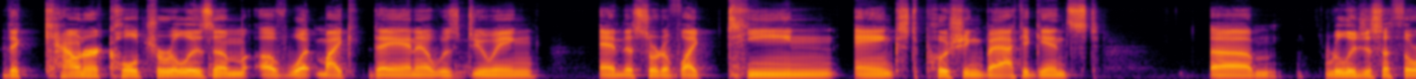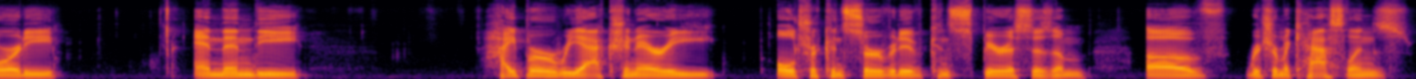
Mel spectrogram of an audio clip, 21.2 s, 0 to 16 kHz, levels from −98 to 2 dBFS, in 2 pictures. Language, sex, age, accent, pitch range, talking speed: English, male, 30-49, American, 90-105 Hz, 90 wpm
